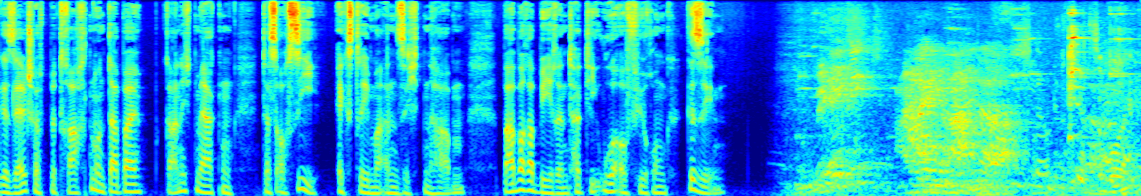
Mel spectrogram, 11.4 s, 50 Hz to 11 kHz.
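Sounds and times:
speech: 0.0s - 7.3s, 7.9s - 11.4s
theatre audience chattering and calling out a toast: 7.8s - 11.4s
glasses clinking during a toast: 9.9s - 11.4s.

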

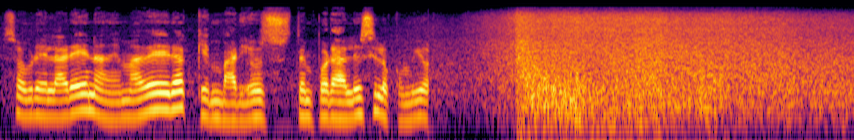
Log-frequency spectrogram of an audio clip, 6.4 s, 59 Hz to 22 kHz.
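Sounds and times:
person talking: 0.0s - 3.2s
waves breaking on a sandy beach: 2.9s - 6.3s.

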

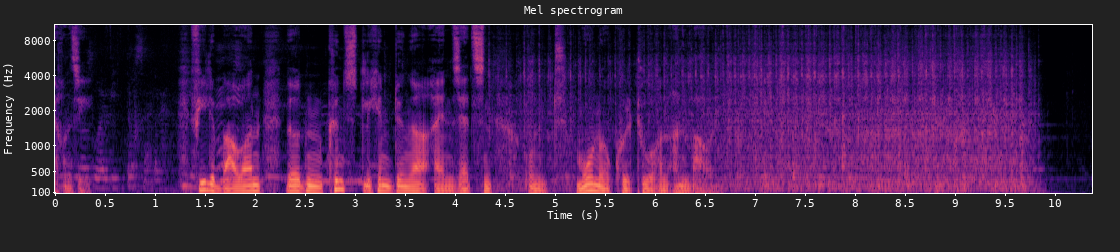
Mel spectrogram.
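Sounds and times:
speech: 0.0s - 6.9s
sewing machine embroidering: 4.0s - 10.0s.

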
